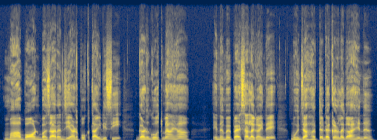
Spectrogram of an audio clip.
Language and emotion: Sindhi, fearful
